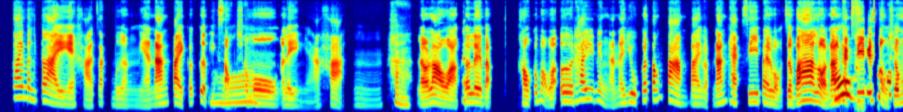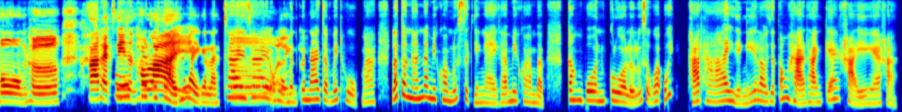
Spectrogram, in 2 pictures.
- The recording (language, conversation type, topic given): Thai, podcast, ตอนที่หลงทาง คุณรู้สึกกลัวหรือสนุกมากกว่ากัน เพราะอะไร?
- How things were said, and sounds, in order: unintelligible speech; laugh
